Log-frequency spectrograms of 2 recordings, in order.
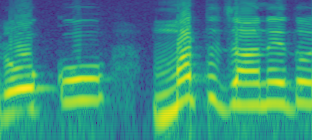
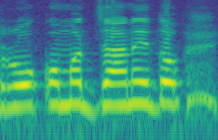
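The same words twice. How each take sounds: First: There is a pause after the first word. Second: There is a pause after the second word.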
